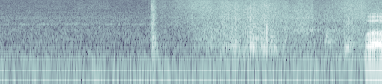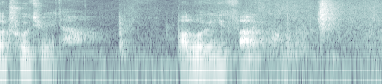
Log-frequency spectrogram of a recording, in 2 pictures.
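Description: Cloth rustles as a jacket is handled.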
